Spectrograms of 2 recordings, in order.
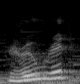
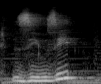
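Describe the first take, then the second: First: The first consonant is an R sound. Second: The first consonant is a Z sound. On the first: "they would pronounce Ru rit" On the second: "in the north of Vietnam, we pronounce R as Z"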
